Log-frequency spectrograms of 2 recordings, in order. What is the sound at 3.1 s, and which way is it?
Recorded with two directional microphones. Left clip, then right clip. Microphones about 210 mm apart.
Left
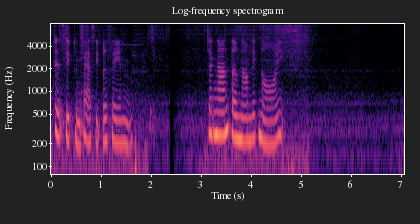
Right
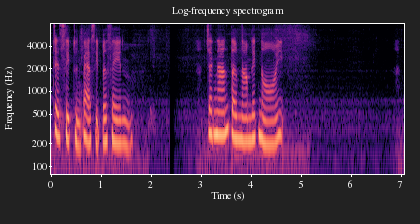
A woman's voice, 35° right (ahead or behind).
